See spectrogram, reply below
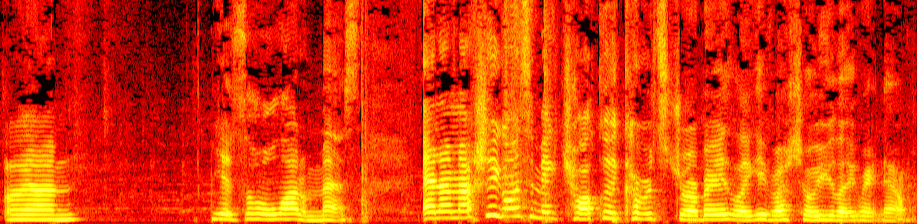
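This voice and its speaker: A woman's voice: a little high, expressive, a little fast, a bit bright. A teenage girl chatting casually in a daily vlog, rambling with lots of filler words. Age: teens. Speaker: vlogger.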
